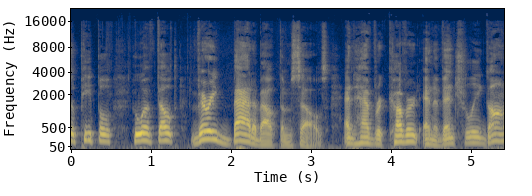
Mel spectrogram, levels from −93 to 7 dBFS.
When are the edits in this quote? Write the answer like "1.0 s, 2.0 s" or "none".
none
